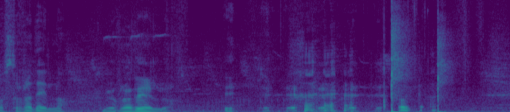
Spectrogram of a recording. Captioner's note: both laughing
